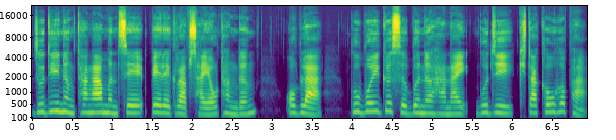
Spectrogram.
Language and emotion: Bodo, neutral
